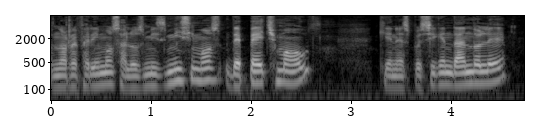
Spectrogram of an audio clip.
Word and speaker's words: Depeche: Sí, y la pronunciación también puede variar porque varios le dicen el Depeche, Depeche Mode y bueno, si se van al, origen del nombre que ahorita vamos a aclarar, pues sí, es en, en francés y esa sería la pronunciación más atinada.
